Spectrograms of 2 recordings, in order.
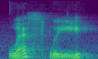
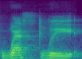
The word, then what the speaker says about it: Wesley: I don't already know thinks that I'm saying lesle with an L when I introduce myself yeah instead of Wesley and I hate it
